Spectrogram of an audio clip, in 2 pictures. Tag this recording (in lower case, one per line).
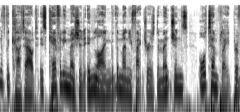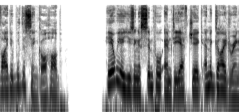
speech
